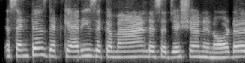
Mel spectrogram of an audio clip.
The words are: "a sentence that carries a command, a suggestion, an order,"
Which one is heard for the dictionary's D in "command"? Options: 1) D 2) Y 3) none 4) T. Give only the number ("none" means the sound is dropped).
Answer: 1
